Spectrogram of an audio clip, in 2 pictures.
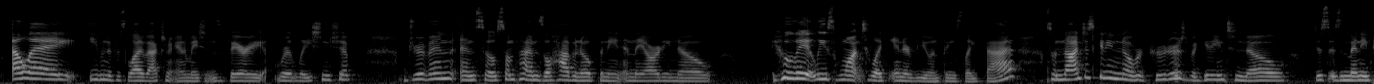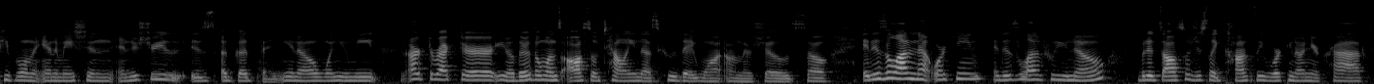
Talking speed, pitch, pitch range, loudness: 230 wpm, 185 Hz, 165-220 Hz, -37 LUFS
